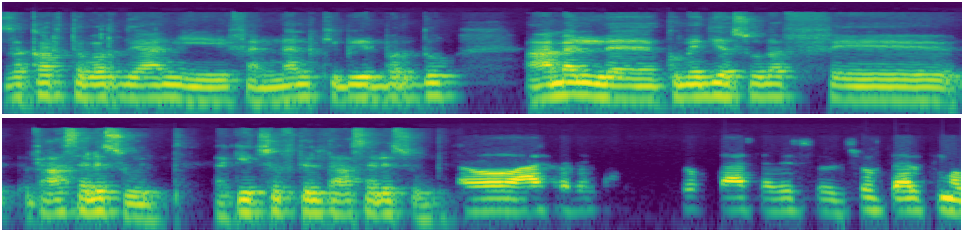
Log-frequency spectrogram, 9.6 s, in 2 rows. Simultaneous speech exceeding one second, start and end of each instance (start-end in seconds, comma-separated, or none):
none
